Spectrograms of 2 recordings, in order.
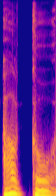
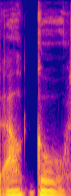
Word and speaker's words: Al Geaux: Al Go, I think he calls it, but it's spelled A L and it's G A A G A A U X. Al Go. So it sounds a bit like Al Gore, but I, th- I think he's actually playing with that.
